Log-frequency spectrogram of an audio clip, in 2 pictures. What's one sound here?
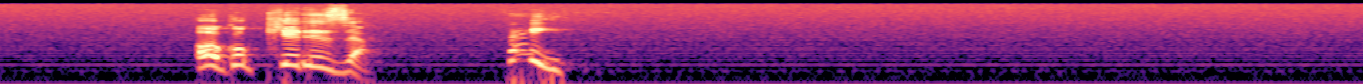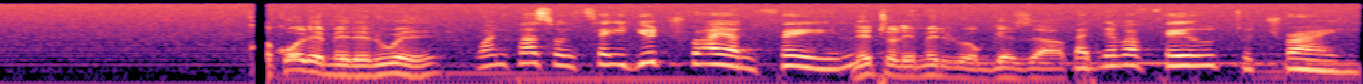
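A man preaches with animation into a microphone, heard through loudspeakers.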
